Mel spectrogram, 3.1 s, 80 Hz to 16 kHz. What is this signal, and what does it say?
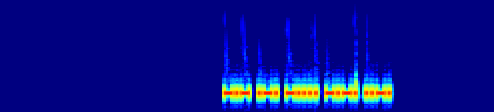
Morse code, heard as a keyed tone, about 69 wpm, 700 Hz. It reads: KR6CF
